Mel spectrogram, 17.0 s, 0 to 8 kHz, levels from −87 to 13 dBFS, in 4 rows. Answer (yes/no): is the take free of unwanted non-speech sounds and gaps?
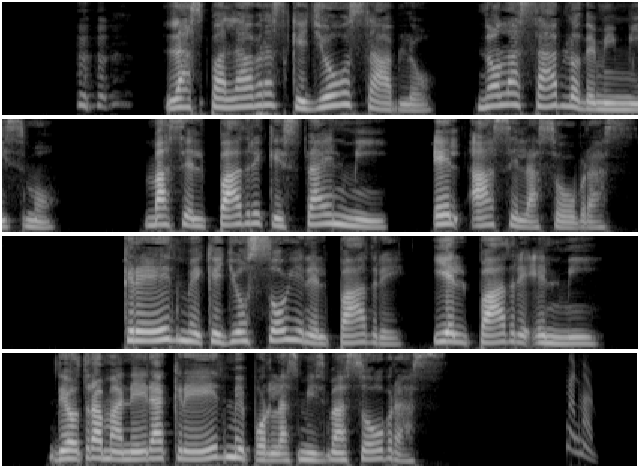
no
